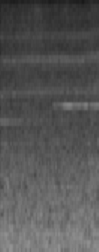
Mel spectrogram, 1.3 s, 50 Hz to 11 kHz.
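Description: An LRT Line 2 light-rail train in Manila, heard as a steady, loud rumble of rolling rail cars with a faint high whine on top and no voices.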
